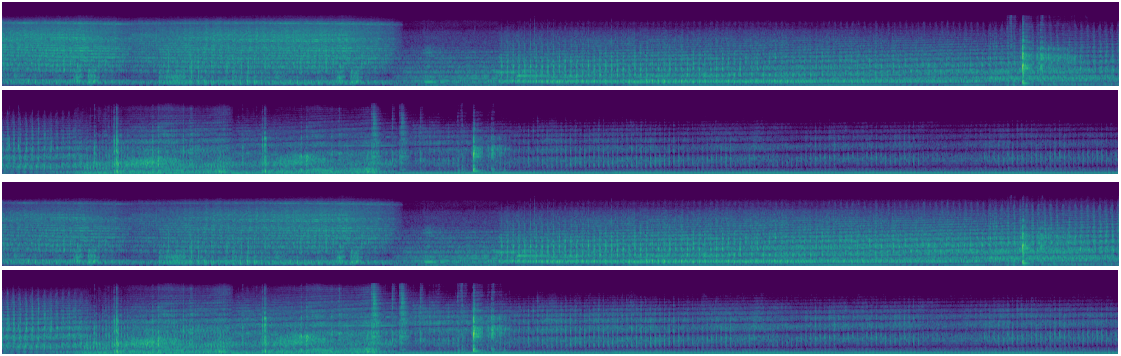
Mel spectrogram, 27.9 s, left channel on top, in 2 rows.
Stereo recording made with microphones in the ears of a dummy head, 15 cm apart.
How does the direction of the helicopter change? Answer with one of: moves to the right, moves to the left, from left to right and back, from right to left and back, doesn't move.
moves to the right.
